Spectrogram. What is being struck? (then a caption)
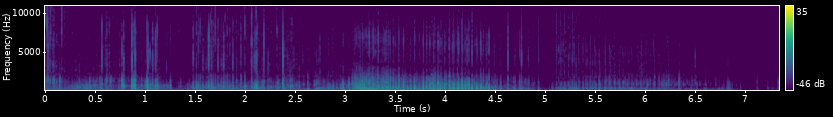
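Gemstone-tiled pillow with leather edge. Long nails scratch across the stone tiles of a gemstone hot stone pillow and run along its leather edge. The result is a dense run of quick, crisp scratches and crackly rustling over a steady low hum, swelling into a rougher grinding passage midway before fading out.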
